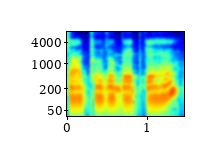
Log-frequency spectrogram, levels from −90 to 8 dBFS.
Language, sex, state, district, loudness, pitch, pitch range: Hindi, male, Arunachal Pradesh, Papum Pare, -18 LUFS, 110 Hz, 110-115 Hz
